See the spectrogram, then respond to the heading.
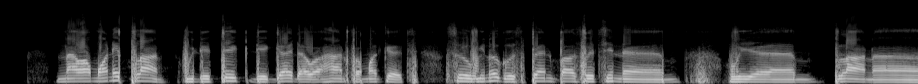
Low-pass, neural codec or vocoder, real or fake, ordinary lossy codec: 10.8 kHz; vocoder, 48 kHz, 128 mel bands, Vocos; fake; none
